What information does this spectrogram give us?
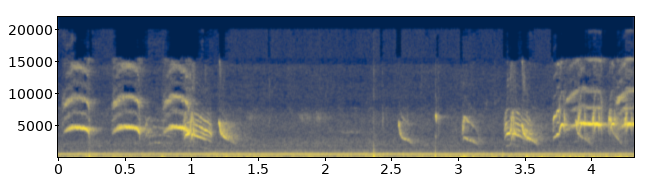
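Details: A bar-winged prinia pair, male and female, trading songs: three loud ringing arched notes, then sparser downslurred chirps and a final rising burst, over faint hum and low noise.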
